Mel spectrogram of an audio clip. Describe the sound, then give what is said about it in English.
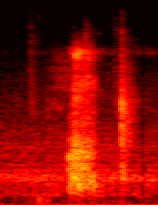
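Two short, soft bursts of mouth noise as someone chews food with a sauce tasting like peri-peri sauce, with a quiet gap between them and no talking. “Nah, that's what I'm eating right now.”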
